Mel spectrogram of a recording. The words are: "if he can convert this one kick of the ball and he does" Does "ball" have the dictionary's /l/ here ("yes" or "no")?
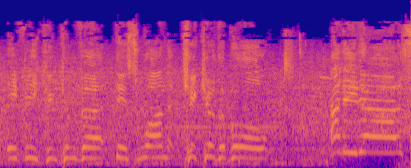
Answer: yes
